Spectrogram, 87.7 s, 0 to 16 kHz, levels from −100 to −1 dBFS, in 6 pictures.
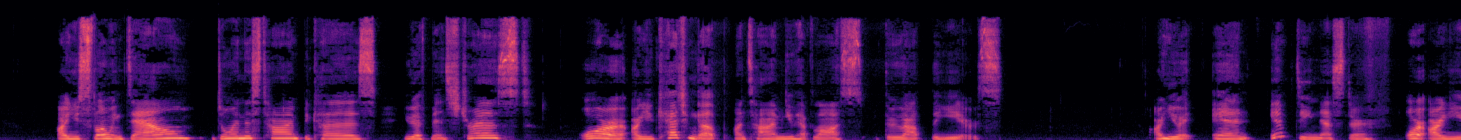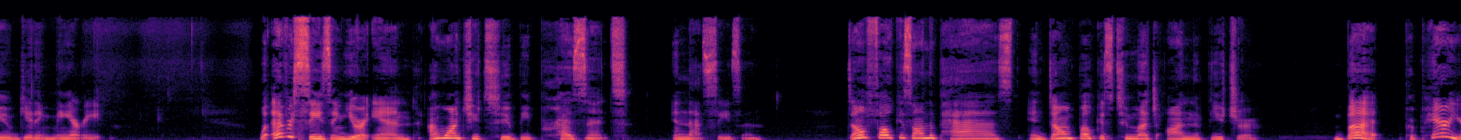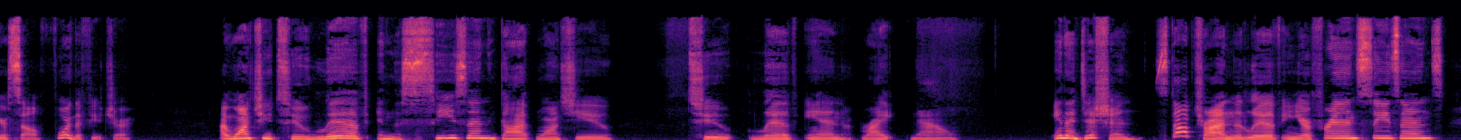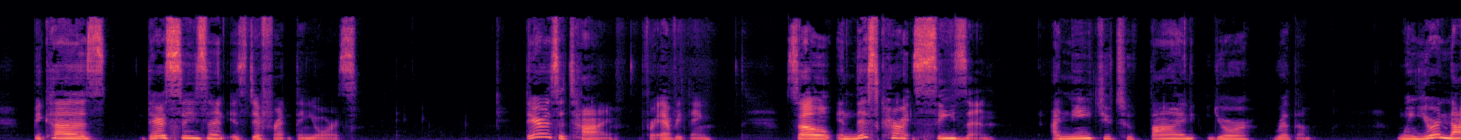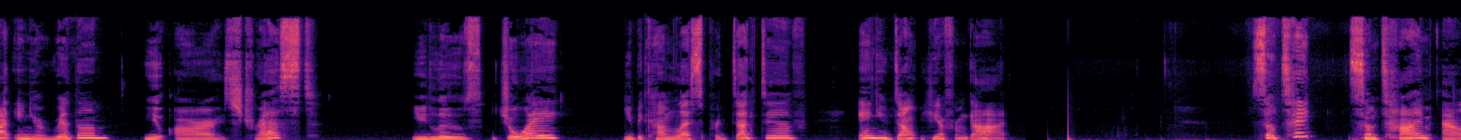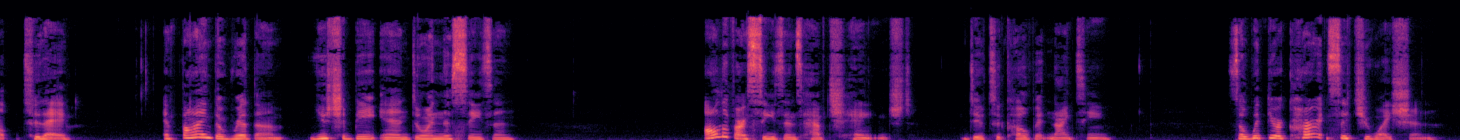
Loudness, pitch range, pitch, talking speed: -32 LUFS, 185-250 Hz, 210 Hz, 120 wpm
